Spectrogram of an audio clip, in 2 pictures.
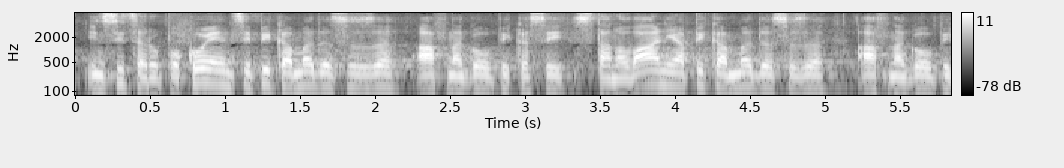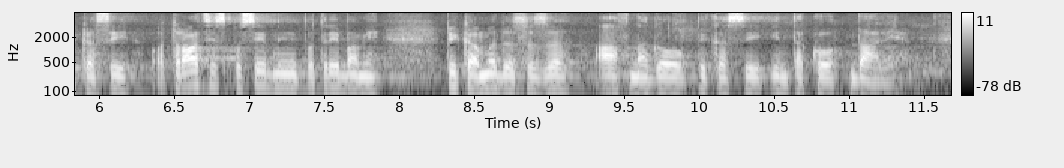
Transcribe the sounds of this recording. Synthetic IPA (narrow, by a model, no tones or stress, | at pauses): insit̪sɛɾupɔkoːjɛnt̪sipikaməd̪əsəzəafnaɡɔwpikasist̪anɔʋaːnjapikaməd̪əsəzəa̰fnaɡɔwpikasiɔ̰t̪ɾɔːt̪sispɔseːbnimipɔt̪ɾeːbamipikaməd̪əsəzəa̰fnaɡɔwpikasiʔint̪akoːd̪a̰ːljɛ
